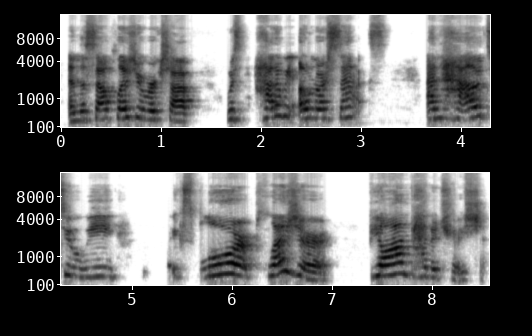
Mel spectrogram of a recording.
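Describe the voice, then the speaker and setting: Woman tantra host, live talk, earnest and unhurried, stretches key words, high voice. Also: pushed and bright.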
